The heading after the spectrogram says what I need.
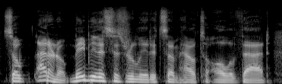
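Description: Talking fast, with big swings in his medium-pitched voice, a man co-hosts a laid-back book podcast about a novel. He's reflective and hedging, often restarting what he says. The studio-quality recording has no echo.

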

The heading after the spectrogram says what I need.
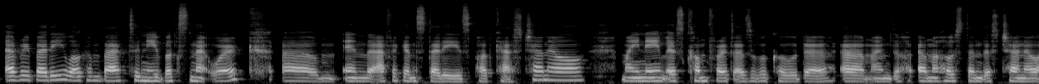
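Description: A woman with a low-pitched voice hosts an interview podcast. She speaks conversationally and a little hesitantly, recorded close and dry. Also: dry recording. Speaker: podcast host.

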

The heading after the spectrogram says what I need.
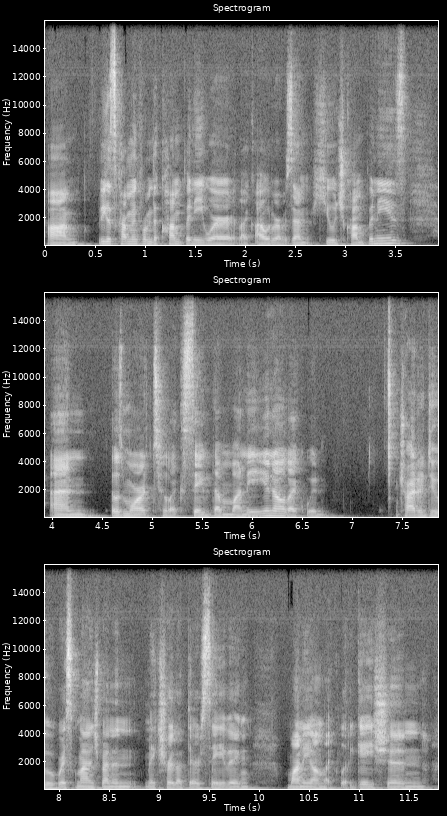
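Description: A Finnish woman in her thirties, an entertainment lawyer appearing as a podcast guest, speaks in a rumbling low voice with fairly even intonation and a slightly fast pace. Her casual interview chat is loose and talkative, packed with "like" and "um."

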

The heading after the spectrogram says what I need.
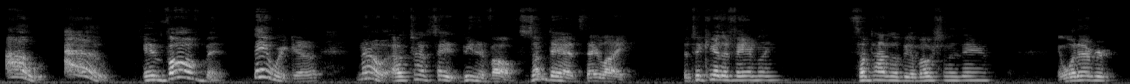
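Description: A man's voice: high-pitched, lively intonation, normal speed, fairly bright tone, recorded from a distance. A man hosting a casual podcast chat, joking and laughing as he acts out family talk. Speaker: podcast host.

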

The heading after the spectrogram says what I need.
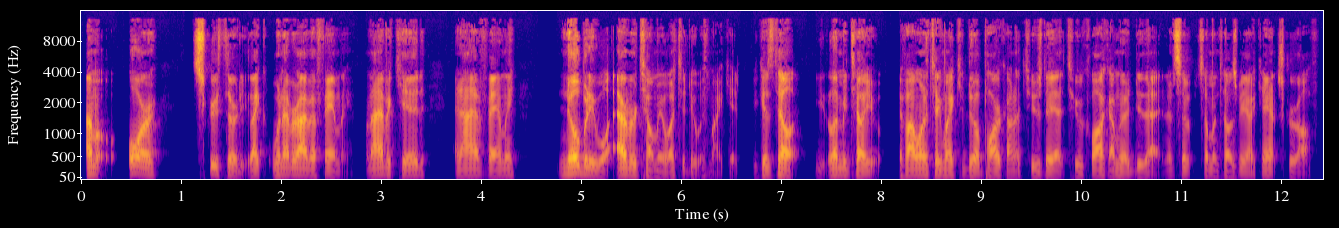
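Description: A young man rattles through a motivational podcast at a quick clip, blunt and fired up. His voice sits at an ordinary pitch and sounds close and dry, with no room around it. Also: no echo. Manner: high-energy, blunt, fast-talking, lots of "like" and "right?". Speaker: podcast host. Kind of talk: motivational career podcast talk.

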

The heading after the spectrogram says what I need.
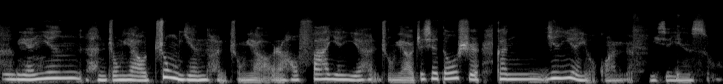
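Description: A woman's voice: mid-range voice, moderate pace, creaky, few pauses, warm tone, breathy edge, no room sound, highs cut off. A woman hosting a radio English lesson, explaining patiently while switching between Mandarin and English. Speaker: English teacher and radio host. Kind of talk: bilingual radio lesson chat.

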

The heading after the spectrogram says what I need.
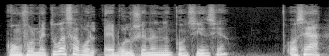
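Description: A man's voice: mid-range voice, brisk, no room sound, clean studio sound. Mexican man telling stories animatedly. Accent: Mexican Spanish. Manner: animated storyteller who acts out quotes with sound effects. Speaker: guest, UFO contactee. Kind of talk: casual storytelling interview.

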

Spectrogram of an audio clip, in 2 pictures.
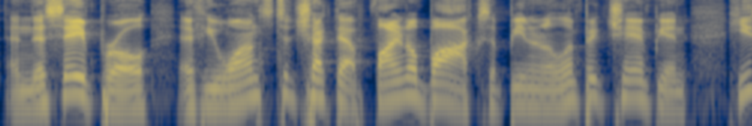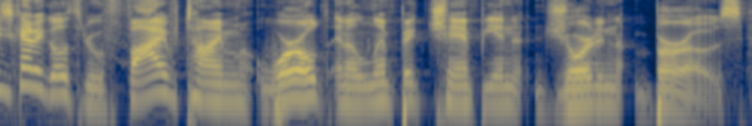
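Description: A man's voice: medium pitch, animated, normal speed, hardly any pauses, a bit bright, no room sound, clean studio sound. A man hosting a podcast in a conversational way. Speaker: podcast host.

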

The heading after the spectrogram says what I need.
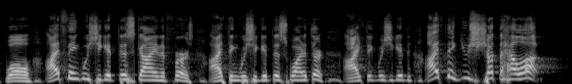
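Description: A man in his thirties hosting a casual sports talk show, animated and ranting, often repeating words. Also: sits high, fast, slightly rough, no echo, clean studio sound. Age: 30s. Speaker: podcast host.

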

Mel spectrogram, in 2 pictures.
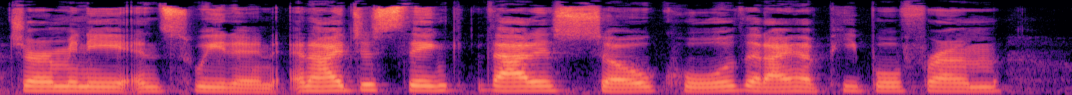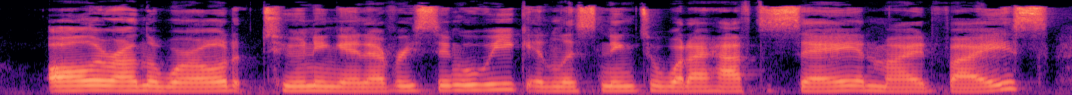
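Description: A young woman hosts a casual podcast, chatting in an easygoing flow packed with fillers and "likes." Her voice sits a little low, and a cold makes it sound stuffy and nasal.

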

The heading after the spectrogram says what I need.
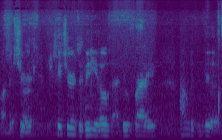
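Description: A chatty woman in her forties hosts a casual livestream and talks straight to her viewers. Her words often stretch out in a relaxed, unhurried way. Faint background noise sits behind her voice. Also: extremely low pitch, poor audio. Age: 40s. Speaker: livestream host.

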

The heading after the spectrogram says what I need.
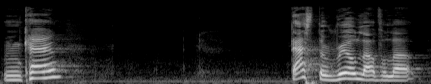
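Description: Female host, mid-twenties, higher-pitched, emphatic and blunt, casual slangy advice talk, echo on the audio. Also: animated, slow. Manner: blunt, sassy, heavy swearing, emphatic. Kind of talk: casual solo chat with advice, frank and slangy. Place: new, mostly empty apartment. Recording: echoey near-empty apartment room.

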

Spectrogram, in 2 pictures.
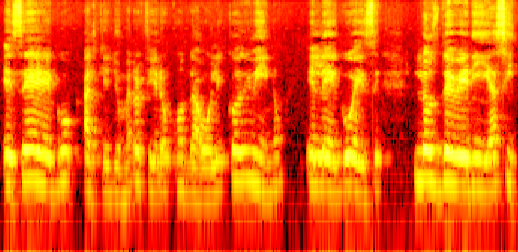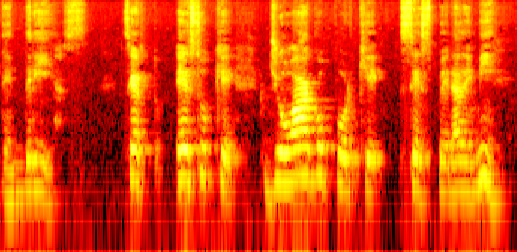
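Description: A woman from Medellín with a Colombian paisa accent, speaking as an interview guest and explaining in an expressive, conversational way that often checks in with tag questions. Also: medium pitch, measured pace. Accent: Colombian paisa (Antioquia).

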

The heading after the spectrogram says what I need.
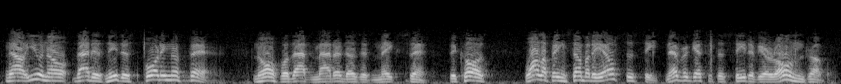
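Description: A man's voice: on the high side, expressive, brisk, slightly rough. A man giving a folksy, earnest scripted moral talk as a 1940s radio announcer. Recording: thin, phone-like old radio recording.

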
